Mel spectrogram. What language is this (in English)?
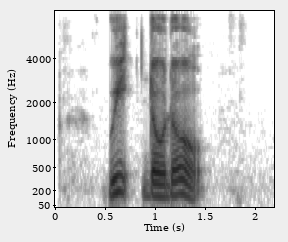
Thai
